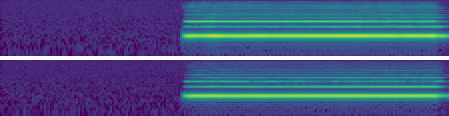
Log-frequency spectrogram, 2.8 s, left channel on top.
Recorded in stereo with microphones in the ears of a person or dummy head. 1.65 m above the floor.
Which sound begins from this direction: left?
A flute, at 1.1 s.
